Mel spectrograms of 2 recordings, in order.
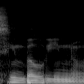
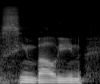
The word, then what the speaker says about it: cimbalino: as meninas no porto não se diz cimbalino mas sim Simbal e não não é o a tem que ser aberta é um cimbalino mas atenção para além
